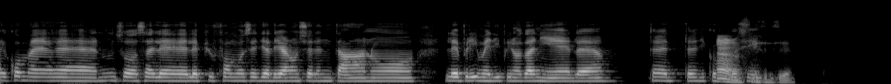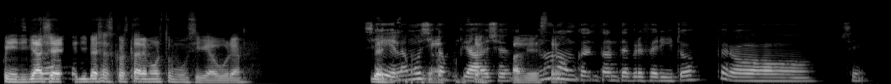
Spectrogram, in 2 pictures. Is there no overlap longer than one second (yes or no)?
no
